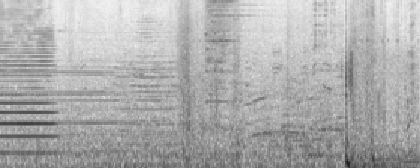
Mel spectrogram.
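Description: A passenger train runs past with a loud horn blast at the start, then a steady rumble of wheels on rails with a sharp clank near the end.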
